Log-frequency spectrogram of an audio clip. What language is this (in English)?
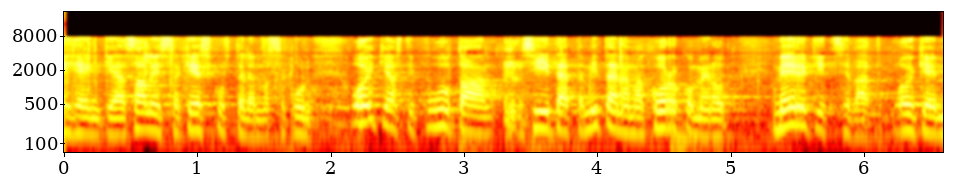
Finnish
